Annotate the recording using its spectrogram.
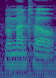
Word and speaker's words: Memento: So, otherwise, I've also been working very hard on a little game called Memento. – What was that? I feel like you mispronounced it. – Memento, which is our current project, which you'll find out more about soon.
